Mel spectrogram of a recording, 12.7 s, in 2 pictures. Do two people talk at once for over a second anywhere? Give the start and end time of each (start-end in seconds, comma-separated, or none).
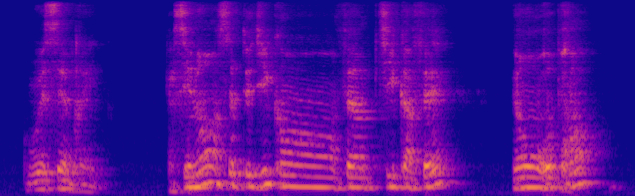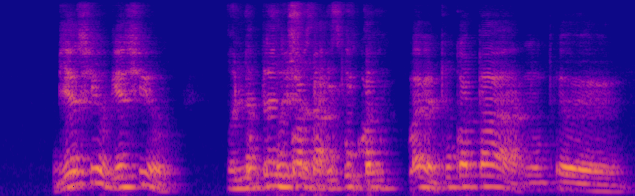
8.8-10.2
